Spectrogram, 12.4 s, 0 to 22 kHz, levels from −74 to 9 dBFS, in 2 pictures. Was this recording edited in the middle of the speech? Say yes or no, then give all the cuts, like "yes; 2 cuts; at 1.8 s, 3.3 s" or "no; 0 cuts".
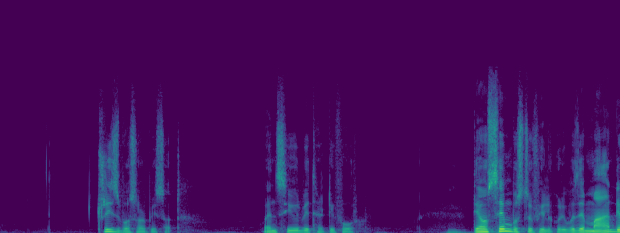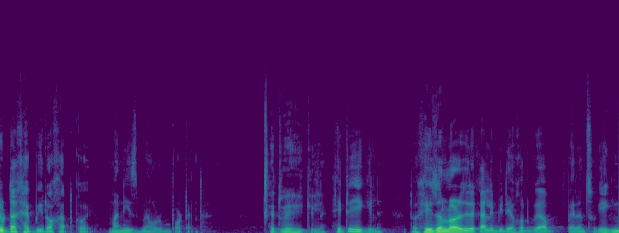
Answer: no; 0 cuts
